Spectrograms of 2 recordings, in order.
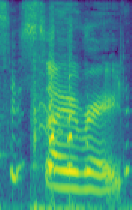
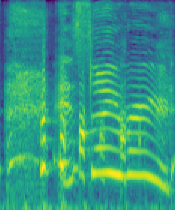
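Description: First: Laughing. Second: Squealing it out through laughter, slow; high, slow, cracking with laughter; laughing hard. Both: Real, not acted. Laughing at Twilight scene.

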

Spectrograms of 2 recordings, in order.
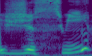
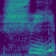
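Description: First: "je suis" said in full, "je" clearly voiced; careful textbook "je suis" with both words spoken; "je suis" as taught in school; formal French. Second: "suis" as one slurred "shwee"; "je" swallowed into "suis", said "shwee"; casual French. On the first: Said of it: "you learn to say". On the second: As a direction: colloquial "suis" with the e dropped. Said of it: "this sometimes gets pronounced". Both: Shown as a demonstration.

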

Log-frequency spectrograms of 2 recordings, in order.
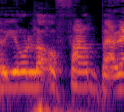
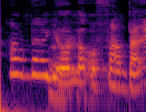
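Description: First: Said in the usual way. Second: High, fast mocking echo of her flattery; sarcastic imitation of the girl. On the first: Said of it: "she goes". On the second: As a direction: parrot her line back, high and quick. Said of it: "I thought".

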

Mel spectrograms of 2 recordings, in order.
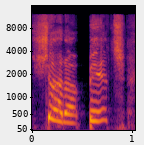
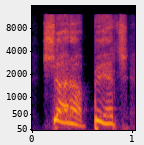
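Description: First: High-pitched mock snap from the crowd; imitating Charlie Murphy, way up high; mock Charlie Murphy yell. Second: High-pitched mock snap from the crowd; imitating Charlie Murphy again, high and sharp; mock Charlie Murphy yell. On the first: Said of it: "Where Charlie Murphy goes". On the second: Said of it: "then you just hear Charlie". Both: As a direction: squeal it out like a heckler.

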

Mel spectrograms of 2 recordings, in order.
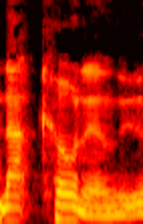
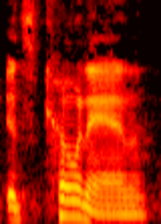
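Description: First: "Conan" said slowly like "Conan" O'Brien, with the second syllable a weak "nun"; mocking the wrong pronunciation. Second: "Conan" said slowly as "KOH-nan", with the second syllable like "nan"; correct pronunciation. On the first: Host mimicking his co-host's wrong "Conan" in a slow voice. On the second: Host correcting his co-host on the wrestler's name, in a slow, careful voice. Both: Shown as a demonstration. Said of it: "you're saying Conan like it's Conan O'Brien".

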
